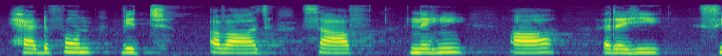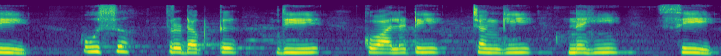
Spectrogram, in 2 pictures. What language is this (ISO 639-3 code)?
pan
